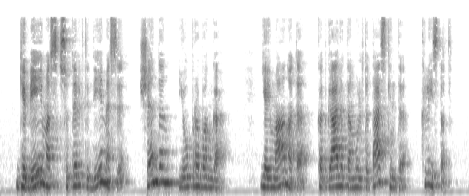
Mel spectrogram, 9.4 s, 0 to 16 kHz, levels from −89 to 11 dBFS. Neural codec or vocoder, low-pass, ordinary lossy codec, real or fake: vocoder, 44.1 kHz, 128 mel bands every 256 samples, BigVGAN v2; 14.4 kHz; MP3, 48 kbps; fake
